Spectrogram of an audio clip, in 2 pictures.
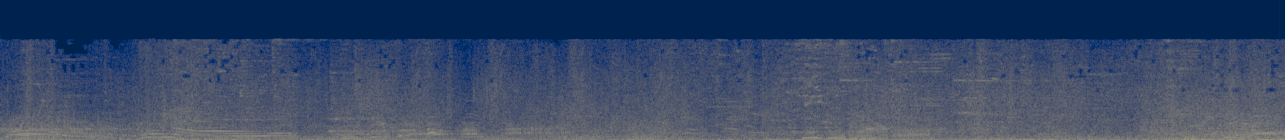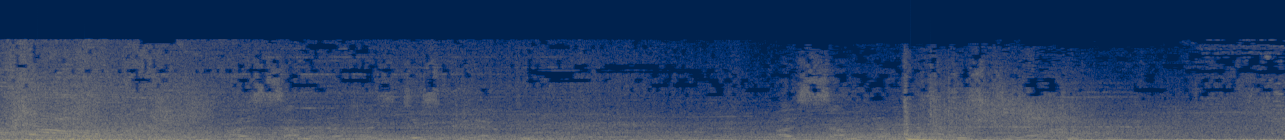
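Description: Magic spells crackle and burst in a fast fantasy battle.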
